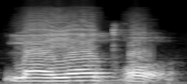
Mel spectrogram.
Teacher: ग़ैन को मोटा करके पढ़ना है और खींचना है, ग़ैन को खड़ा ज़बर है।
